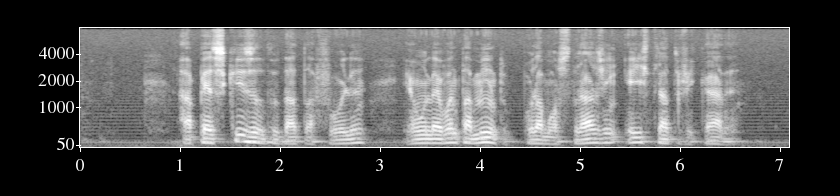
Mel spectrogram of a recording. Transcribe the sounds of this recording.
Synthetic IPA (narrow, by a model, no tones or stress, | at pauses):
ɐpeskizɐd̪ʊd̪at̪afoʎɐ | ɛũlevɐ̃nt̪amẽnt̪ʊ̥poɾɐmost̪ɾaʒẽj̃eist̪ɾat̪i̥fikad̪ɐ̰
